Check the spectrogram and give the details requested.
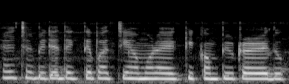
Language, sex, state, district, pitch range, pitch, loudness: Bengali, female, Assam, Hailakandi, 260-280 Hz, 265 Hz, -14 LUFS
